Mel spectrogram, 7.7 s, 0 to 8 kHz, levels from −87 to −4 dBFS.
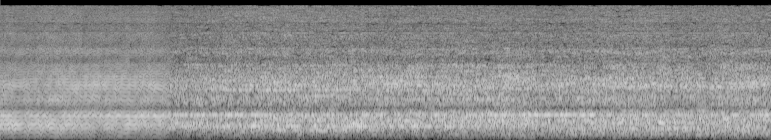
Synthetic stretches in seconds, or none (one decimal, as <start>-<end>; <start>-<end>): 0.0-1.7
